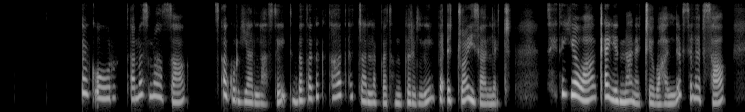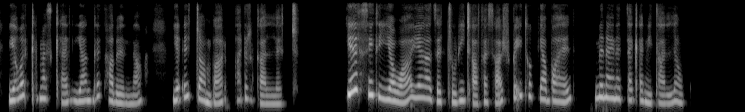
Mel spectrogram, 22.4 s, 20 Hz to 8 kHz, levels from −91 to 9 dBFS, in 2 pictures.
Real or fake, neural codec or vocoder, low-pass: fake; autoencoder, 48 kHz, 32 numbers a frame, DAC-VAE, trained on Japanese speech; 7.2 kHz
